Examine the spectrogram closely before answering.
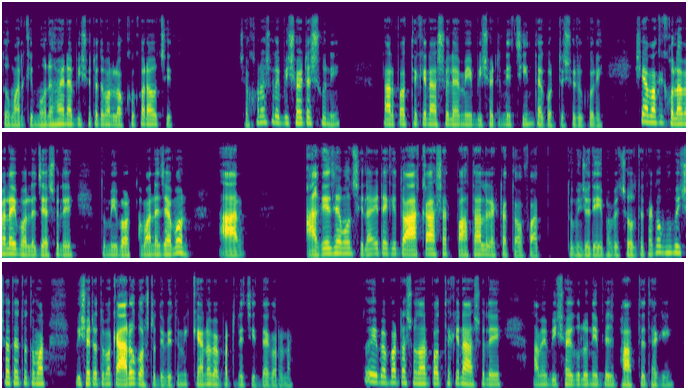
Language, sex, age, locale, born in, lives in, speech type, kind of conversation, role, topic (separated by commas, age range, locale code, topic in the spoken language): Bengali, male, 25-29, bn-BD, Bangladesh, Bangladesh, conversation, advice, user, ভীতি ও আত্মসমালোচনার কারণে আমি কেন নতুন কিছু চেষ্টা করি না?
